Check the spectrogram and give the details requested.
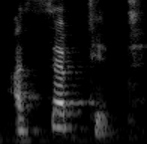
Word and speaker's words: accepted: ¿Cómo lo pronuncio? Con id. Accepted.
